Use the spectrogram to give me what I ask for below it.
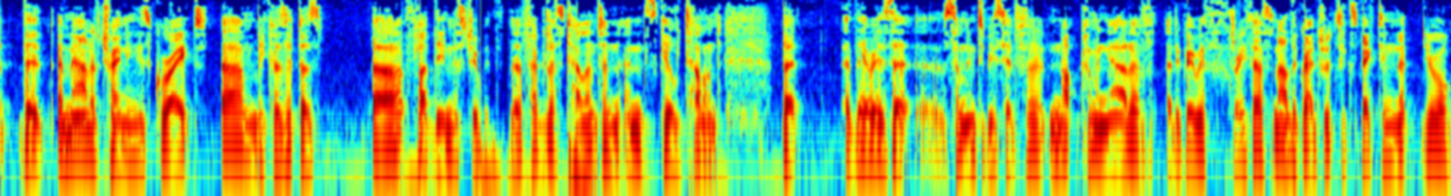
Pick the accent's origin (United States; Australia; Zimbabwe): Australia; Melbourne, Victoria; moved away as an adult; now in United Kingdom; I've just come back from the UK, which is where I'm now based. Yes. But I was originally born and bred in Melbourne. Yes, I'm a Melbourne boy. And I moved to the UK 7.5 years ago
